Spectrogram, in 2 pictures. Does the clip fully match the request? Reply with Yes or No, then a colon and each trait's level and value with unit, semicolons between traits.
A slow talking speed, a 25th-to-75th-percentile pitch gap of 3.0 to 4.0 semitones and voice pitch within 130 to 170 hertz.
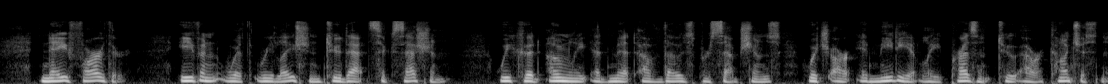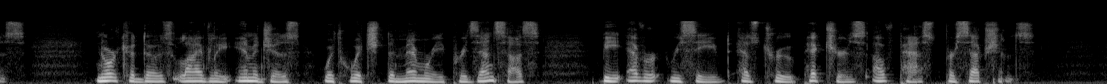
Yes: slow, 115 wpm; average, 3.4 semitones; medium, 140 Hz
